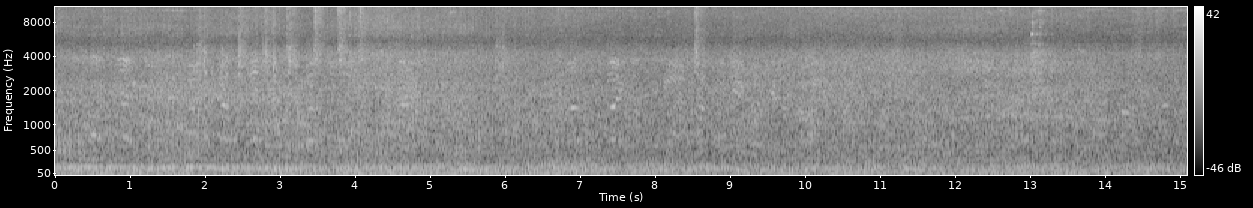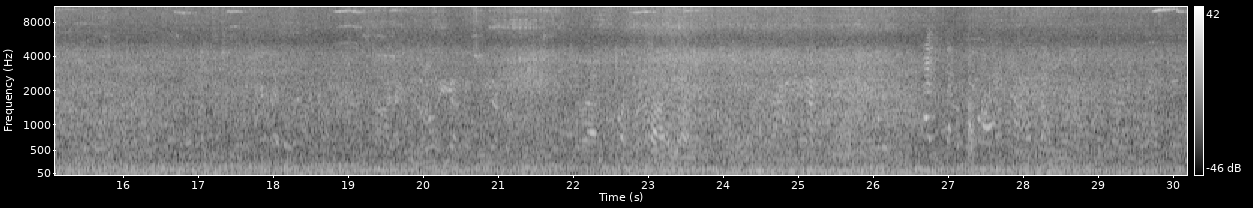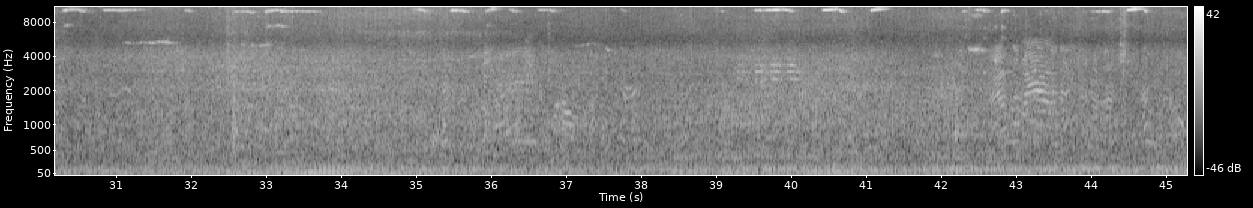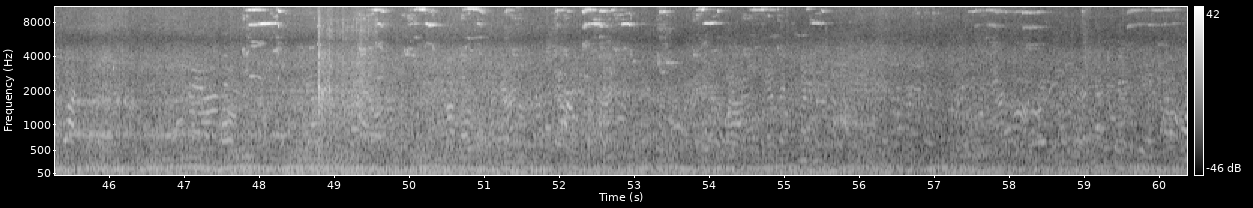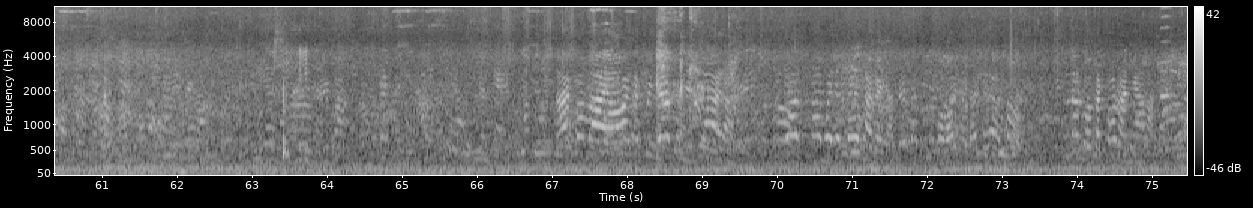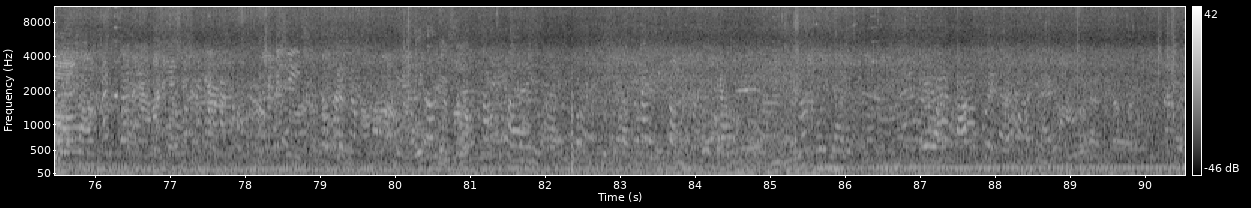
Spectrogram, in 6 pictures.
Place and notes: Qingshui St., Tamsui Dist., New Taipei City - Walking through the traditional market
Walking through the traditional market, Very narrow alley, traffic sound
